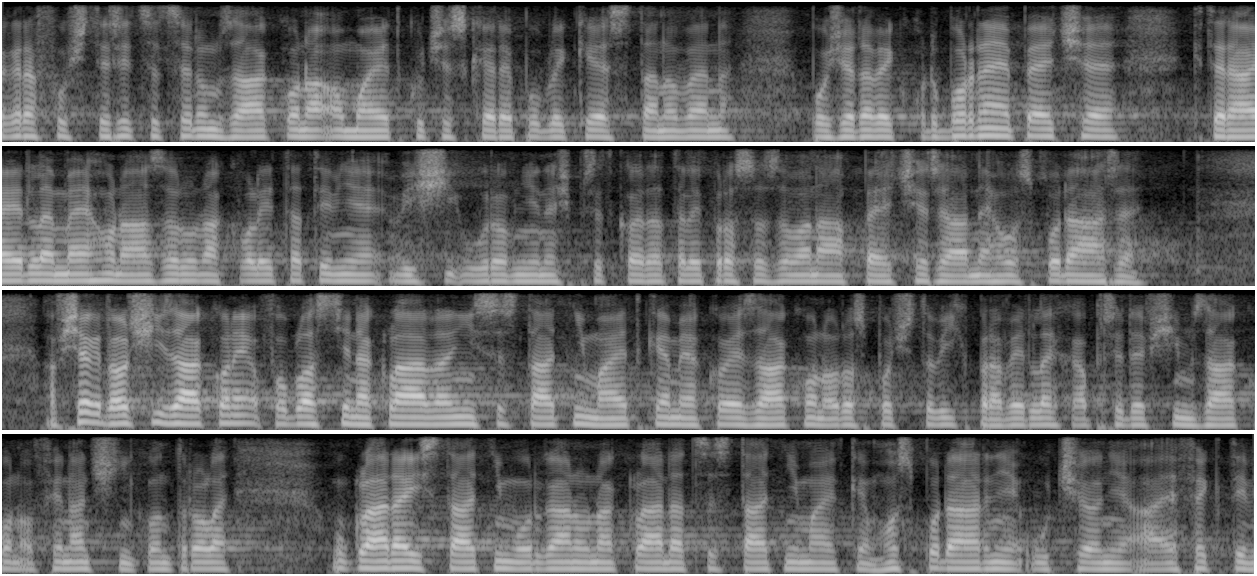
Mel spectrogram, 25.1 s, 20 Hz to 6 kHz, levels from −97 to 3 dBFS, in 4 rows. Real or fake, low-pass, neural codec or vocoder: real; 5.4 kHz; none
